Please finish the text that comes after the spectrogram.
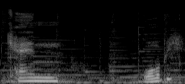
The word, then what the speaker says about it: Ken Warby: in a bit miles per hour set by ken warby is how you say his name that could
